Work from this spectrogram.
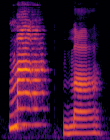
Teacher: So you have to lower the first tone a little bit. The first tone, lower a little bit.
